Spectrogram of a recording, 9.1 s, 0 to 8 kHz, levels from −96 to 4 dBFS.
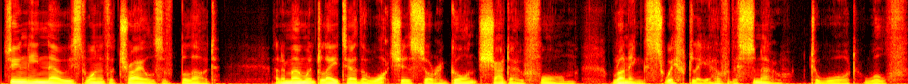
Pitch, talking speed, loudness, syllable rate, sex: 95 Hz, 180 wpm, -17 LUFS, 4.6 syllables/s, male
